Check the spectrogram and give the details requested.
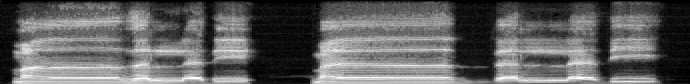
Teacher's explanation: nah ini nun sukun atau tanwinnya dibaca tipis ikhfanya karena huruf setelahnya huruf tipis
